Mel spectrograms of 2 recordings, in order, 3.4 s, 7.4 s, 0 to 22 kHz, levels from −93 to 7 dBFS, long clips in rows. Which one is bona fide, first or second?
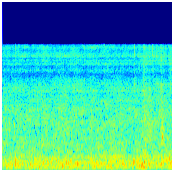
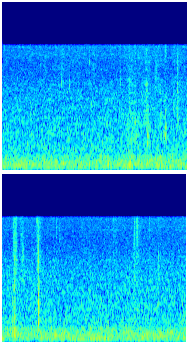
second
